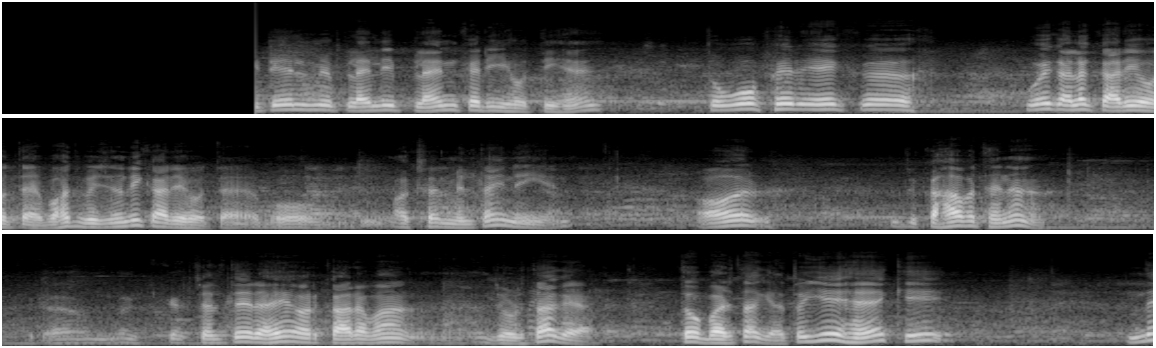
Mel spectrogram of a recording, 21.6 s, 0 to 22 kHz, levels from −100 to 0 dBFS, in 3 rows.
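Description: A cut-off start opens the clip: from 0.0 to 1.59 s there is only digital silence, and at 1.59 s the audio switches on abruptly in the middle of a sound rather than rising into it. Capture evidently began after the sound was already under way, so the material before that point was never recorded. The result is a hard edge with no natural attack or fade-in, as if the sound had been sliced open partway through.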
